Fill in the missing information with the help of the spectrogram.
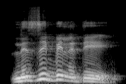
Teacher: అంటే third syllable ని మిగిలిన సిలబుల్స్ కంటే ఎక్కువ ఫోర్స్ గా పలుకుతున్నాం కాబట్టి ఈ పదము ITY అనే సఫిక్స్ తో ఎండ్ అయింది కాబట్టి ప్రైమరీ స్ట్రెస్ ని లాస్ట్ నుంచి మూడవ సిలబుల్ ముందు ఉంచాలి.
